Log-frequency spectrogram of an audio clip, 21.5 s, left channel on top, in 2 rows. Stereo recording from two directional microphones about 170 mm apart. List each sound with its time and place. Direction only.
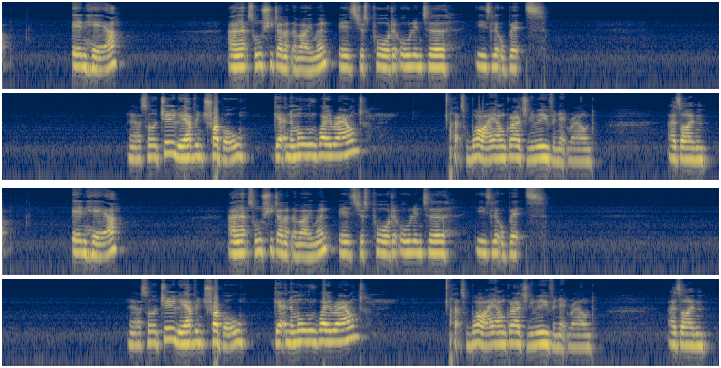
1.0 s speech: 15° left (ahead or behind)
3.3 s speech: 15° left (ahead or behind)
12.6 s speech: 20° left (ahead or behind)
17.4 s speech: 20° left (ahead or behind)
20.7 s speech: 20° left (ahead or behind)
